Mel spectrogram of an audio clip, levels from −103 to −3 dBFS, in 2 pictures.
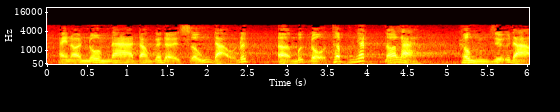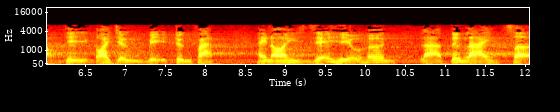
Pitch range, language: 100-135 Hz, Vietnamese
